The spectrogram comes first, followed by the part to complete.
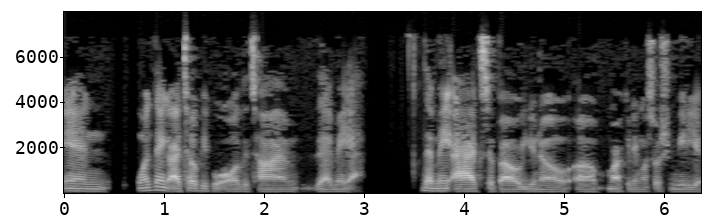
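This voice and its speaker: This man has a fairly low pitch and speaks at a moderate pace with ordinary pitch variation. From New York City (Brooklyn). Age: 20s. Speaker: marketing agency owner. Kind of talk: podcast interview. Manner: halting, with fillers and repeats.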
